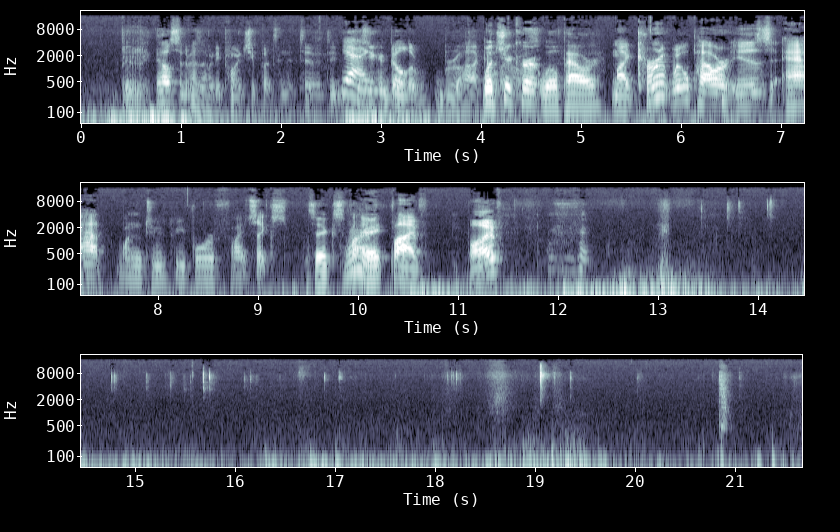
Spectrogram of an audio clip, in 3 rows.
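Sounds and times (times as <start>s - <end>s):
speech: 0.4s - 12.4s
handfuls of dice being gathered: 13.4s - 17.2s.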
